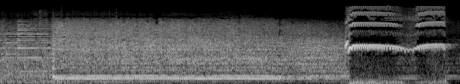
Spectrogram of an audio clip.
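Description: A steam train chugs with a steady hiss and rumble, then its whistle blows loudly twice in quick succession, the second blast cut off abruptly. No one speaks.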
